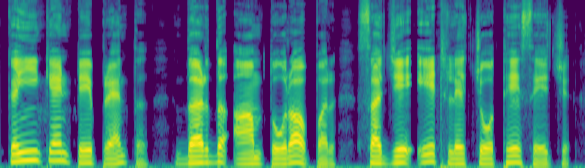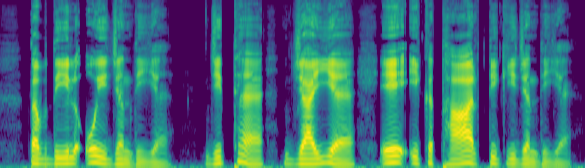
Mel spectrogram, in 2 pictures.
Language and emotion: Dogri, neutral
